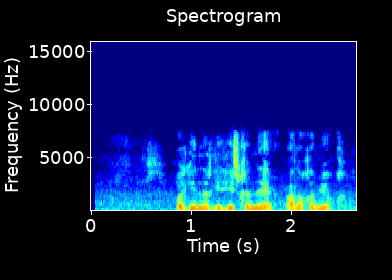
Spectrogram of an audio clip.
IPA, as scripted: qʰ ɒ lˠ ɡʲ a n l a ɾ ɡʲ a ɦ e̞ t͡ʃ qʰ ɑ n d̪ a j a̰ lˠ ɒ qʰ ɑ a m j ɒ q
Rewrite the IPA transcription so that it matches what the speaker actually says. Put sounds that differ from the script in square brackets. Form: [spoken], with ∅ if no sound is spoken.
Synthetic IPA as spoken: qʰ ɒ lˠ ɡʲ a n l a ɾ ɡʲ a ɦ e̞ t͡ʃ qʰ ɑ n d̪ a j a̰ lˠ ɒ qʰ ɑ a m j [o] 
